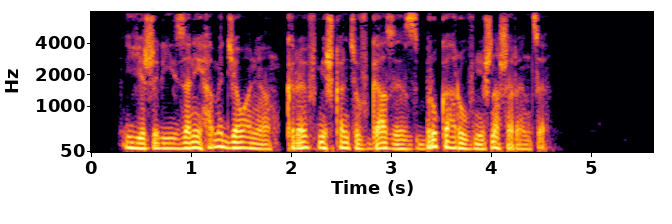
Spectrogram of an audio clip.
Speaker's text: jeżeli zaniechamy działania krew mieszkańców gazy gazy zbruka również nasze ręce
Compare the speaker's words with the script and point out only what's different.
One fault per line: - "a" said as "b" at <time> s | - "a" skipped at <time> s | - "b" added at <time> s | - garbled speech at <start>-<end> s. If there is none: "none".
- "gazy" skipped at 3.1 s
